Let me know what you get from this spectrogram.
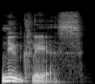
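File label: "nucleus", British English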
